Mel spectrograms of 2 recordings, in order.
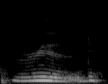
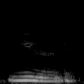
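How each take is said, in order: First: The vowel is said as 'oo'. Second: The vowel is said as 'yoo'. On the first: The speaker calls it right. "So it has more of an oo sound" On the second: The speaker calls it wrong. "Doesn't sound right, does it?"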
